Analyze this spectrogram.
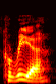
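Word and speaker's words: Kyria: Others think that the letter was addressed to a person, and it's actually pronounced Korea, which is lady in Greek.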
